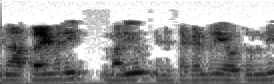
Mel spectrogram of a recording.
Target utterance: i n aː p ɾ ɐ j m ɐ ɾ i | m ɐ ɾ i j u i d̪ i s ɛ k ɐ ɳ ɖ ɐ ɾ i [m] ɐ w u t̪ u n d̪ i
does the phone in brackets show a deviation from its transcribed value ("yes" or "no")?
yes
